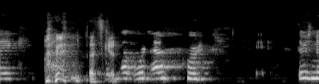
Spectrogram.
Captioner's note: laughing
